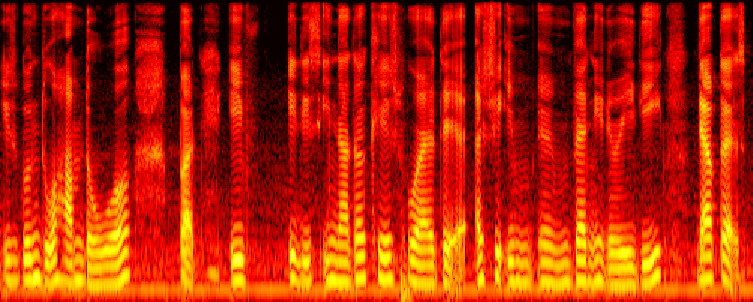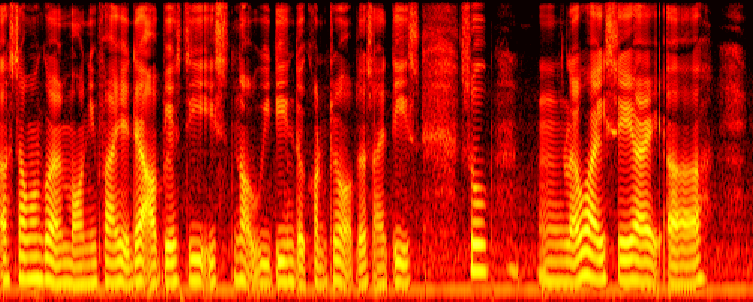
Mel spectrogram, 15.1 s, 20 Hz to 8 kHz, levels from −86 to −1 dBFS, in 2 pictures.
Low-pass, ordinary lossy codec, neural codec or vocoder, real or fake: none; none; none; real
